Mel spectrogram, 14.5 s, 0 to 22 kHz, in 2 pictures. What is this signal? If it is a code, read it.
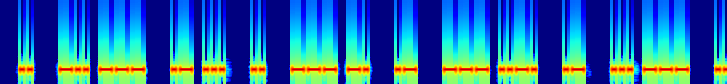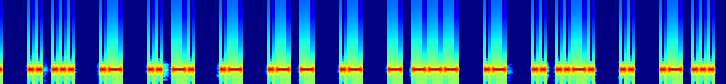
Morse code, heard as a keyed tone, about 30 wpm, 600 Hz. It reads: I DO AS I ON A OF A SO I IS A IN A AT A TO A IF I AS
